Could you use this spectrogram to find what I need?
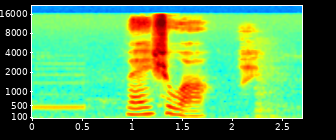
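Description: A young woman speaks quietly into a phone.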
